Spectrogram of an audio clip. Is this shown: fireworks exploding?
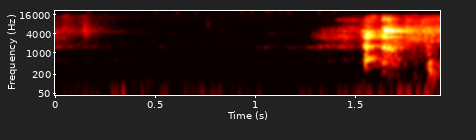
no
